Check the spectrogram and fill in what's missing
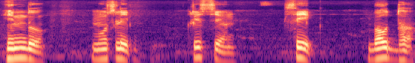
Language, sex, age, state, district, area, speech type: Bengali, male, 18-30, West Bengal, North 24 Parganas, urban, spontaneous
